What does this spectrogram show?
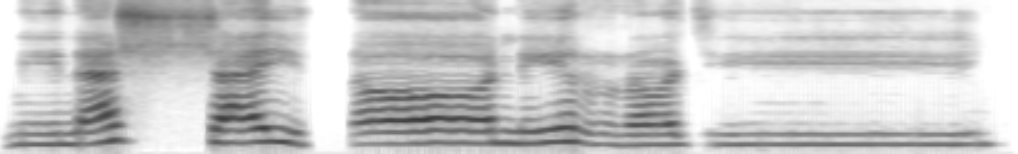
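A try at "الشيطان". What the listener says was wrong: Uti balik lagi ke sa, bukan sya.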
